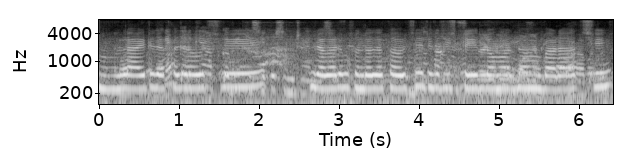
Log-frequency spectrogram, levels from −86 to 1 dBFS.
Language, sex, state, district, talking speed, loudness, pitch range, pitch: Odia, female, Odisha, Khordha, 140 wpm, -11 LUFS, 245-265 Hz, 255 Hz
